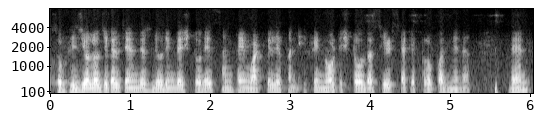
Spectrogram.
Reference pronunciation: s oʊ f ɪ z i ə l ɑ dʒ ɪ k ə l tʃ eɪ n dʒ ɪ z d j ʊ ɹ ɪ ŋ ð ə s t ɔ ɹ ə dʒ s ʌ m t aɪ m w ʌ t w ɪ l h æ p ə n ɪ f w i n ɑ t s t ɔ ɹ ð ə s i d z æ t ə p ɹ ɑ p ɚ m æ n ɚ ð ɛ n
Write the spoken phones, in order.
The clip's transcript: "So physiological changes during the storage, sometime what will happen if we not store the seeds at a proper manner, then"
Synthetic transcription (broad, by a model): s oʊ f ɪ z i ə l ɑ dʒ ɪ k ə l tʃ eɪ n dʒ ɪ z d j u ɹ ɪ ŋ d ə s t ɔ ɹ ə z s ʌ m t aɪ m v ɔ t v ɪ l h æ p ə n ɪ f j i n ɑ t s t ɔ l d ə s i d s æ t ə p ɹ ɑ p ɚ m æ n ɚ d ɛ n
